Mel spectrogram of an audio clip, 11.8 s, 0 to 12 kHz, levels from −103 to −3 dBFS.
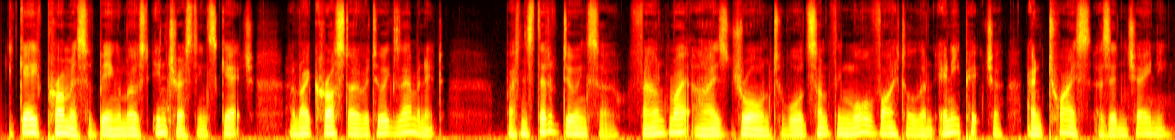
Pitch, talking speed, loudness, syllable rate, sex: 105 Hz, 185 wpm, -20 LUFS, 5.6 syllables/s, male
